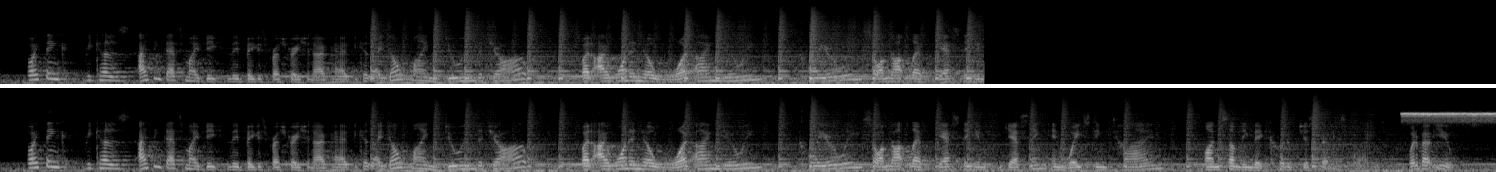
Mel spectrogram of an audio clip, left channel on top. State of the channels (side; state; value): left; drops out; at 9.9 s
